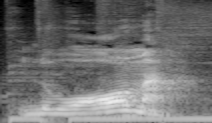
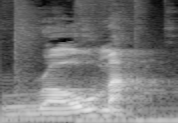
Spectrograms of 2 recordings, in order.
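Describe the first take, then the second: First: The name begins with an L sound. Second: The name begins with an R sound. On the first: The speaker calls it wrong. "The R becomes an L" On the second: The speaker calls it right. "more phonetically accurate translation for Roma as Roma"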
